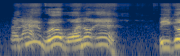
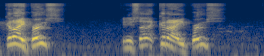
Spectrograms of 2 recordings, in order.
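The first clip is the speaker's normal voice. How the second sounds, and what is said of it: Put-on Australian accent. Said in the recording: “you've got to practice Australian. Can you speak Australian? ... They speak Australian. ... Well, that's Australian.”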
